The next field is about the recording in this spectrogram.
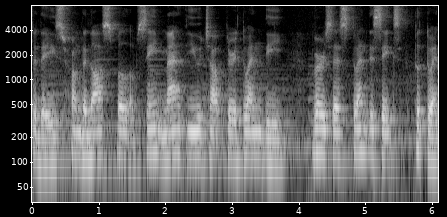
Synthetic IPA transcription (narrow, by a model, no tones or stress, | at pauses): t̪ʊd̪eɪsfɹɔ̃md̪ɐɡɑspəlɔ̰v̥sẽɪnt̪̚mæt̪jut͡ʃap̚t̪ɛɹt̪wɛ̃nt̪i | vɛɹsɛst̪wɛ̃nt̪isɪkst̪ut̪wɛ̃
